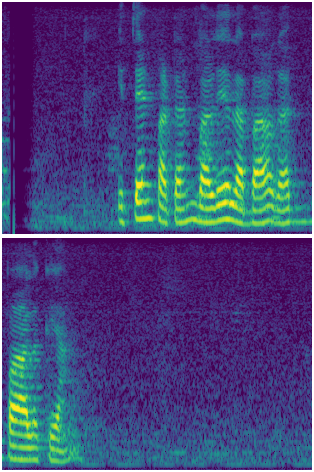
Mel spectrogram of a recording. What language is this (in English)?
Sinhala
